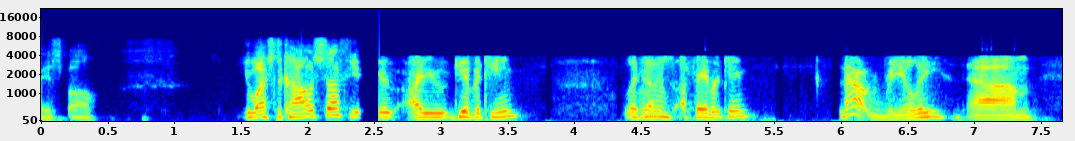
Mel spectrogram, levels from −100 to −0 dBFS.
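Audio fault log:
2.37 to 2.53 s, handover gap. Right after "watch the college stuff" the speech drops out for 160 ms. The call was switching networks and no speech frames arrived meanwhile. The sound fades within tens of milliseconds, then silence until the new link carries audio again.
2.53 s to the end, fallback to narrowband. From here nothing sounds above 4 kHz. The call left AMR wideband at a rate that fits 12.65 kbit/s for GSM full rate. The HD band is cut off, so speech turns dull and rougher.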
